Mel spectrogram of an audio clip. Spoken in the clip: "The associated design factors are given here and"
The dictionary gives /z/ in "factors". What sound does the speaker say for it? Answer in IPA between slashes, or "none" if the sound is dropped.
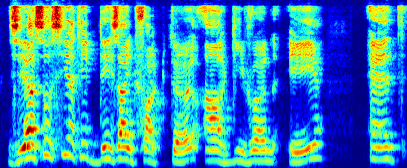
none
